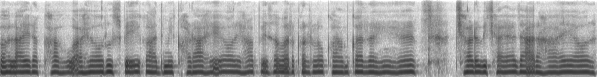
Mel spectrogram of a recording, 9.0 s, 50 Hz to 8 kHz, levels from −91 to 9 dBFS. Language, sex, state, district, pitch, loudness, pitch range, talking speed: Hindi, female, Chhattisgarh, Korba, 185 Hz, -19 LUFS, 180-190 Hz, 185 wpm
